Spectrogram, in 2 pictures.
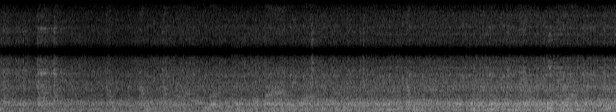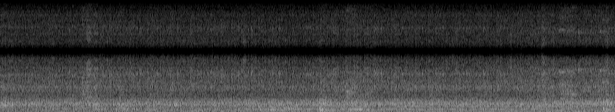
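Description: Garbage truck's diesel engine running at idle: a steady low hum with fainter steady tones above it.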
